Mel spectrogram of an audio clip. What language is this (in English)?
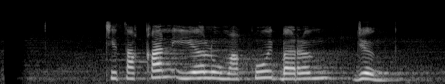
Sundanese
